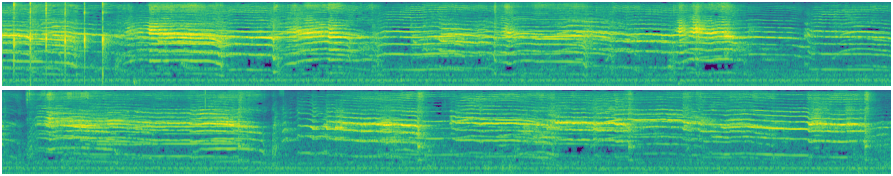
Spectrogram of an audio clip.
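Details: Domestic cat family, father Orion, mother Princess and their kittens, 'singing' indoors: many high, overlapping mews and wavering cries pile up in dense, continuous bursts with brief pauses, with a faint steady hum behind.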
